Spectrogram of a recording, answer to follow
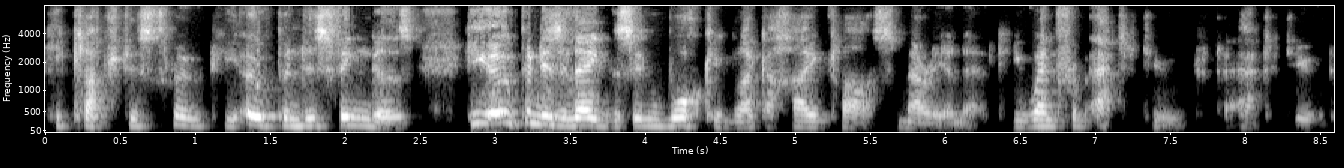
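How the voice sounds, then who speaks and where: A man narrating a literary short story in a theatrical, expressive manner. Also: a little high, moderate pace, creaky, husky, low-quality recording. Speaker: reader of short stories.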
